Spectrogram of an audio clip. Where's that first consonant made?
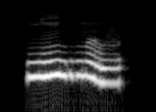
palate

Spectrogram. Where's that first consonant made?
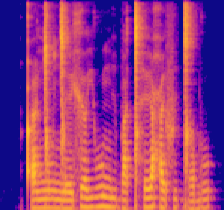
uvula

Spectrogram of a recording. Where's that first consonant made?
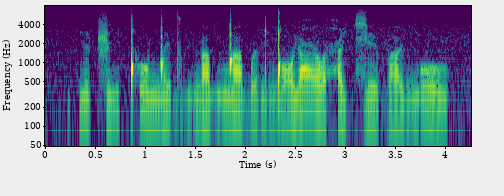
throat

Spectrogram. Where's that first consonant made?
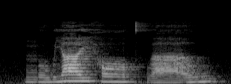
velum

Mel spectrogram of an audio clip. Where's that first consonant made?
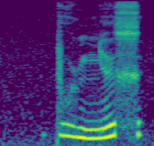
lips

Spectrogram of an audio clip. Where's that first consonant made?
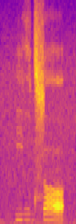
palate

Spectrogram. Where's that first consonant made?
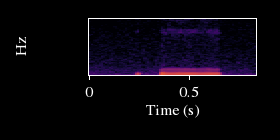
throat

